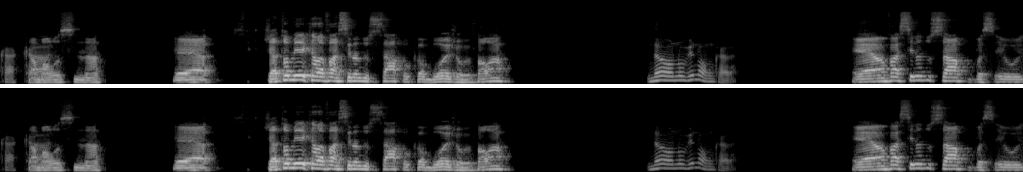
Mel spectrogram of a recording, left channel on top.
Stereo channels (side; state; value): both; normal; correlation 0.98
